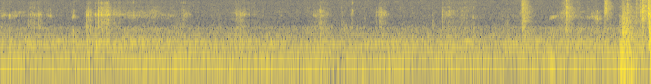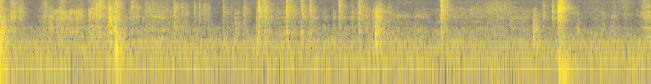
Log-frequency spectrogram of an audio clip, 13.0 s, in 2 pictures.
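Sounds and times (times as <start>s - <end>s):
person chewing: 0.0s - 6.2s
low room hum: 0.0s - 13.0s.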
